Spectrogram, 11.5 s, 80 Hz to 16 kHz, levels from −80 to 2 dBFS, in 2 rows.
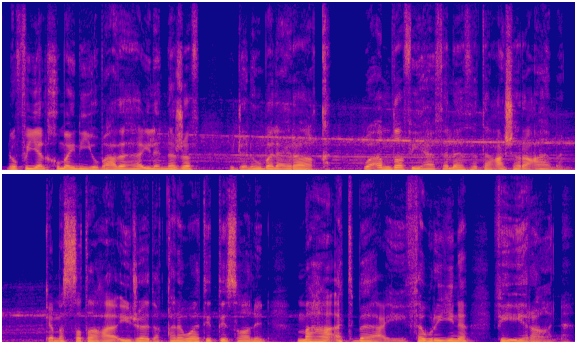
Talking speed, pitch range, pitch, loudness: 115 wpm, 105-130 Hz, 115 Hz, -23 LUFS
